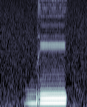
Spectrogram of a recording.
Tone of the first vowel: high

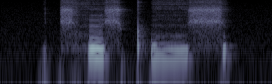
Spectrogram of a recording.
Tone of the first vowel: rising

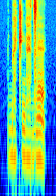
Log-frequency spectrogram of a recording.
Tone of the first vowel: low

